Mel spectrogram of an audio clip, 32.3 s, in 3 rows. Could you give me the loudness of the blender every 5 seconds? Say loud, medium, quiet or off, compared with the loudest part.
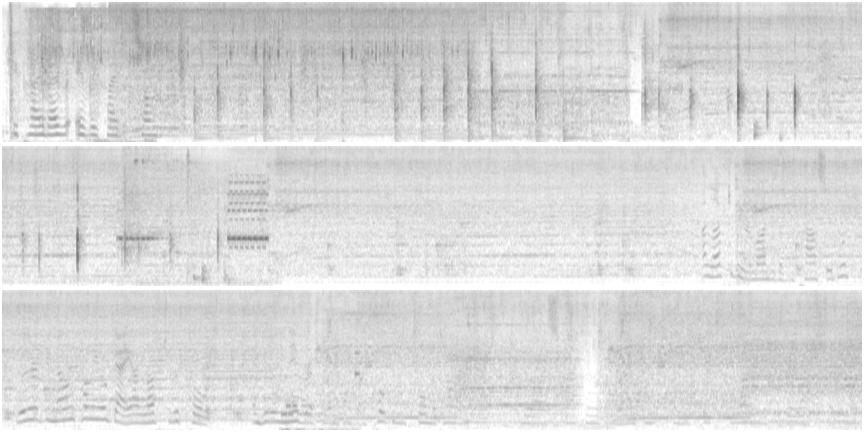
loud, loud, medium, medium, medium, loud, loud.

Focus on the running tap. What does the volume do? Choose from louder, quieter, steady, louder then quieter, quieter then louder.
quieter.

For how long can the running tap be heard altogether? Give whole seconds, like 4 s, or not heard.
32 s.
